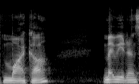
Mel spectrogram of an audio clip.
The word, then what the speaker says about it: Micah: Michael Parsons called him Michael again which is like man like do you not just have the most basic assistant to say bro it's pronounced Micah maybe you don't say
